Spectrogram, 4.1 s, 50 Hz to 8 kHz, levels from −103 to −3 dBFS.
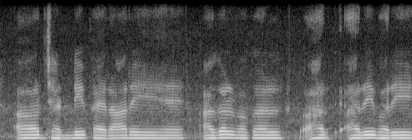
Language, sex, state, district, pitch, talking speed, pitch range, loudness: Hindi, male, Chhattisgarh, Sarguja, 170 Hz, 130 wpm, 165-175 Hz, -23 LUFS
